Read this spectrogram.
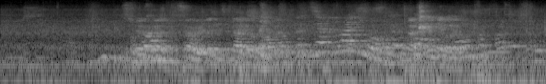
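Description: Children chatter and move about.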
